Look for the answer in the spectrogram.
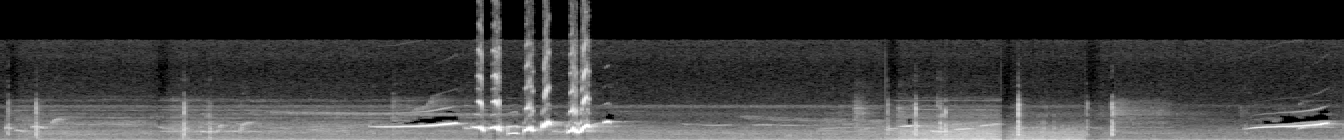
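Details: White-rumped shama female singing to stimulate a male: a rising whistled slur, a burst of rapid sharp chattering notes, then quieter scattered notes, a noisy rustle, and a final rising whistle.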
